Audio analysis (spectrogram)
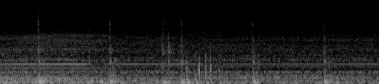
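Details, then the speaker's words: Diesel heater in insulated shed, fully warmed up: soft slow fuel pump ticks about once a second over quiet background hum; normal metering once warm. "yeah now that it's warmed up it's just a very slow click as you can hear"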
